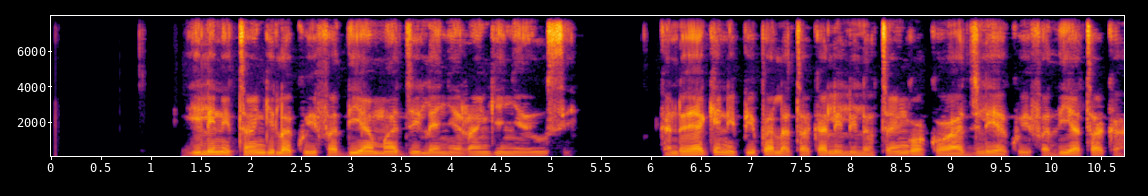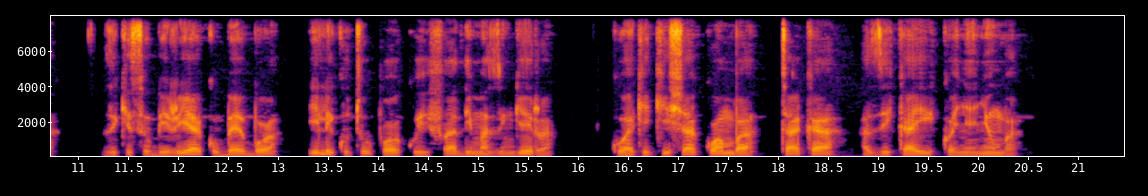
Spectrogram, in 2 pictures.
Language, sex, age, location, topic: Swahili, male, 25-35, Nairobi, government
